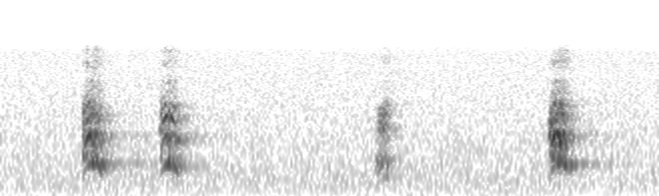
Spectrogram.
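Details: Male Australian Cattle Dog/English Setter cross at play gives four short barks, two close together, then a softer one and a final loud bark, separated by pauses of up to a second in a quiet indoor setting.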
